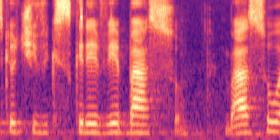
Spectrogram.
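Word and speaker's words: vaso: do espanhol né é o v em espanhol ele tem um som de B mas não é um B forte eu não vou falar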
